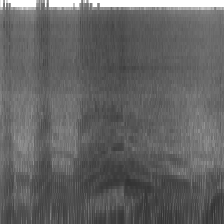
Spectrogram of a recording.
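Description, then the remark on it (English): Loud engines of ginormous motorbikes rev up, the pitch rising and falling in a sweeping roar over about three seconds with a rattling mechanical edge, no voices. “In our last Veterans of the Armed Forces special, our adventure ended with Her Majesty the Queen riding off into the sunset on a ginormous motorbike, just like these ones.”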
